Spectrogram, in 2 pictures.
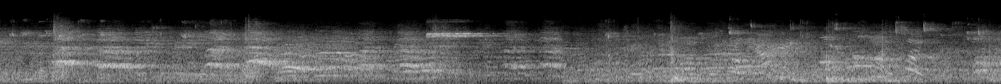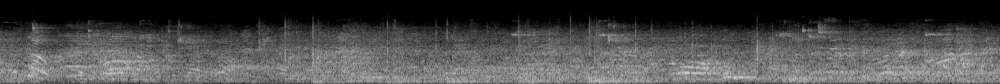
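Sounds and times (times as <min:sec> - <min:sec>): sneaker squeaks: 0:00.0 - 0:02.6, 0:04.2 - 0:05.1, 0:06.0 - 0:12.1, 0:13.9 - 0:16.6, 0:17.6 - 0:19.8
voices and shouts echoing: 0:00.0 - 0:20.0.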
